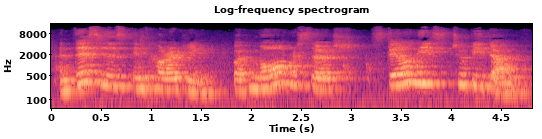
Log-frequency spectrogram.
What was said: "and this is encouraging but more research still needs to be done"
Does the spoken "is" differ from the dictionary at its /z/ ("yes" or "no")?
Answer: no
